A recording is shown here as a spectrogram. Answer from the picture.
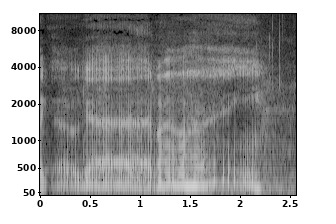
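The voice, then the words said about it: Exaggerated vocal fry. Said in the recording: “Vocal fry.”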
